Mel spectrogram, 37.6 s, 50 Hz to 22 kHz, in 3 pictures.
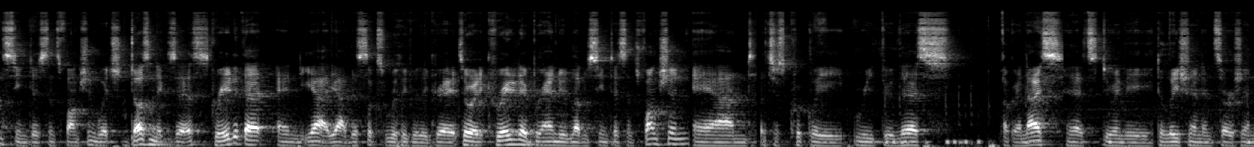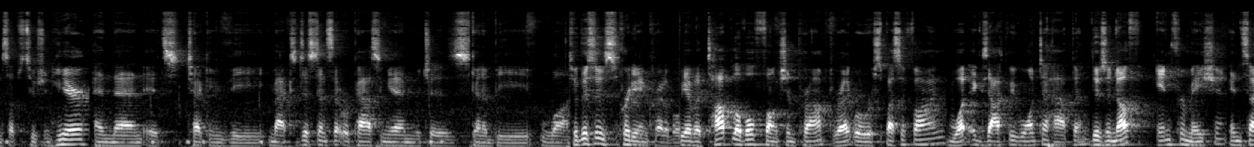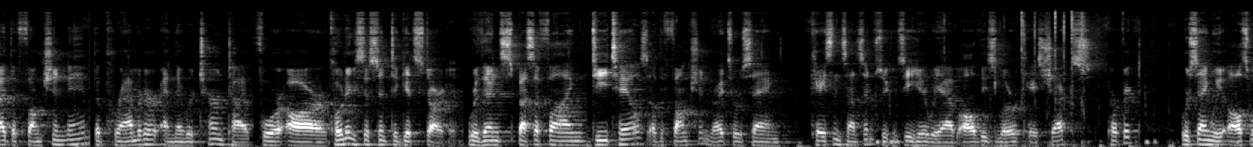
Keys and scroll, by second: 10.0 space, 35.1 super+f, 35.4 Return, 35.9 shift+Return.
